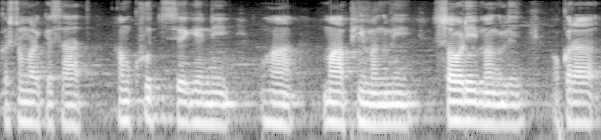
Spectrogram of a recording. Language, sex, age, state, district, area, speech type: Maithili, male, 18-30, Bihar, Sitamarhi, rural, spontaneous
